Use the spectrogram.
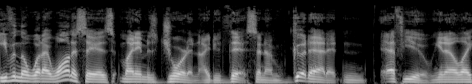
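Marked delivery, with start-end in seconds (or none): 1.2-4.3 bold, self-assured, confident, assertive delivery. Showing what one really wants to say: confident declarative tone. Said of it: "That's what confidence sounds like".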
